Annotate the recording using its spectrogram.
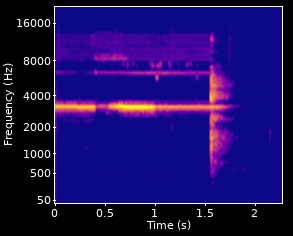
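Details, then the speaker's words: Invacare Perfect oxygen concentrator alarm test: pressure equalization valve coil disconnected, triggering continuous alarm with red indicator light and compressor shutdown; steady high-pitched electronic tone, then click and silence. "At the same time, the compressor was automatically shut down. The continuous go alarm is also accompanied by a red indicator light."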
